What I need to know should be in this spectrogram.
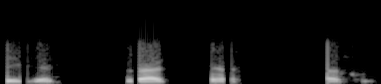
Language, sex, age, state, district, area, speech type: Bengali, male, 30-45, West Bengal, North 24 Parganas, rural, conversation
